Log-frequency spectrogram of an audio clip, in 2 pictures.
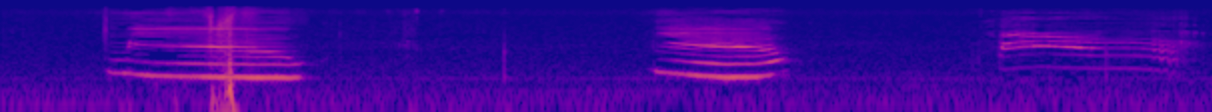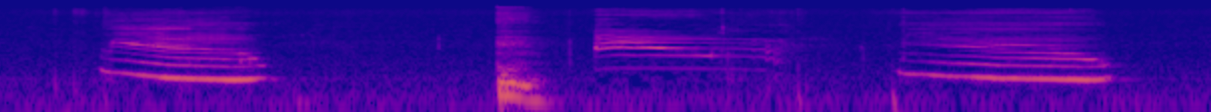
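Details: Friendly, playful cat meowing. Six drawn-out, strongly harmonic meows, some rising then falling in pitch, come roughly every two seconds in a quiet setting. A single sharp click falls between the fifth and sixth calls.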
